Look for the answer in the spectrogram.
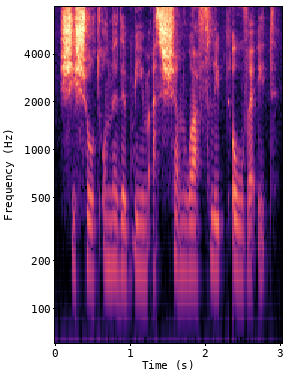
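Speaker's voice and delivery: plain reading voice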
